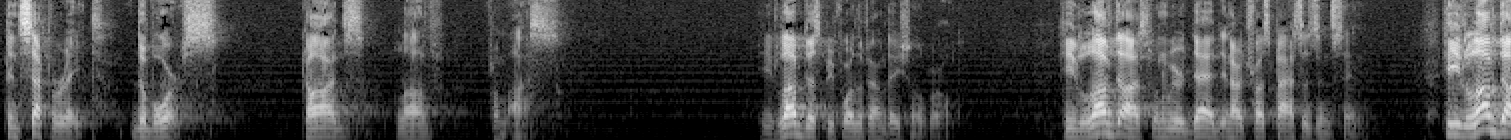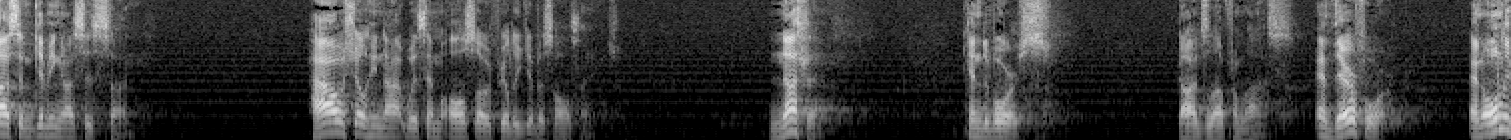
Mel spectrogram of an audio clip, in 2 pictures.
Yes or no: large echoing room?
yes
